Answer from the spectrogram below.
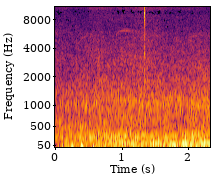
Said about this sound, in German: War das für die ASMR-Geräusche ein bisschen Verkehr aufnehmen? ja, genau. Wir hätten eben mal so ein bisschen die Atmosphäre aufnehmen sollen.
